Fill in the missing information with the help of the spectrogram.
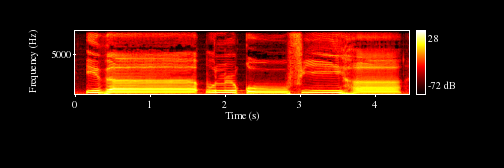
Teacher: زال کو ہم نرم پڑھیں گے، سیٹی کی آواز نہیں آئے گی، اوپر سامنے کے جو 2 دانت ہیں ان کے اندرونی کنارے پہ زبان رکھ کے ادا کریں، اور ذا کے آگے حمزہ آ گیا ہے تو ہم اس کو 4 حرکات لمبا کریں گے۔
